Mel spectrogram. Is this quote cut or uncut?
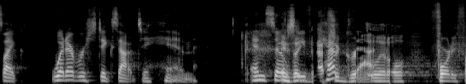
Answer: uncut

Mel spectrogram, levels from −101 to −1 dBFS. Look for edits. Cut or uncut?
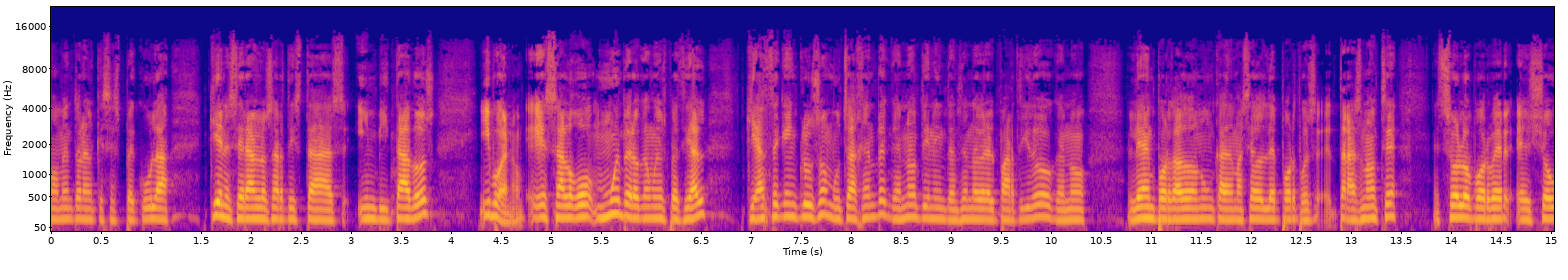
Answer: cut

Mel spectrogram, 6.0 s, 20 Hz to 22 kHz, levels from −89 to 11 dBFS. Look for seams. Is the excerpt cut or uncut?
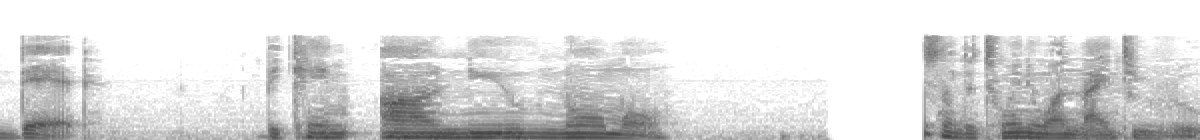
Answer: uncut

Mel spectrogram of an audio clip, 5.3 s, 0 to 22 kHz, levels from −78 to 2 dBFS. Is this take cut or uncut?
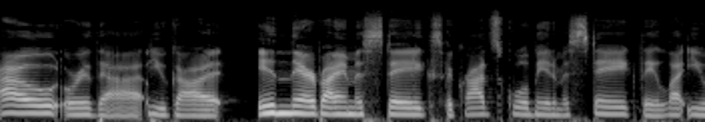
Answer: cut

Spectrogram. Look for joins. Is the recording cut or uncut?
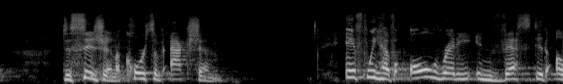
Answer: uncut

